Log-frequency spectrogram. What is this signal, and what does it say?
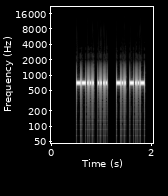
Morse code, heard as a keyed tone, about 46 wpm, 700 Hz. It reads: 7H DX
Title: Winter Field Day Exchanges Encore 45wpm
